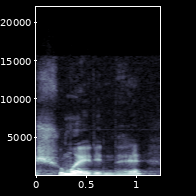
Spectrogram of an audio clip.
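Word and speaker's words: שמואל: 그의 아들의 이름은 사무엘, 본 발음하면 슈무엘인데 슈무엘이란 말은 하나님께 얻었다 그런 뜻입니다.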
